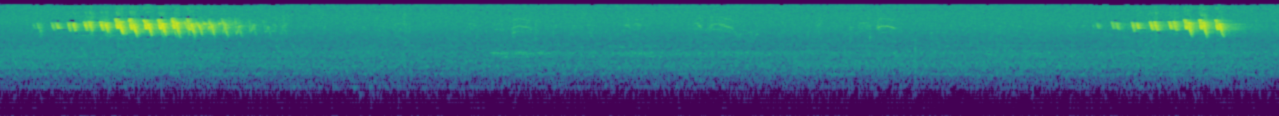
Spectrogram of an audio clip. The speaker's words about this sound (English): Once again, that was the Wilson's Warbler singing. Uh, that one recorded at Thimbleberry Lake.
